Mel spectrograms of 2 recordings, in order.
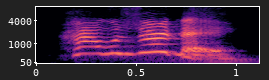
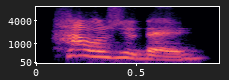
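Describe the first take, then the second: First: Higher, bright eager asking of how was your day; higher eager question. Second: Said in the usual way. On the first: Retold or imitated. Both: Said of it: "I experienced that".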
